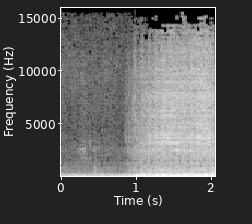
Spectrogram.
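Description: News-broadcast transition sound effect: a whooshing rumble that swells up about a second in.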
